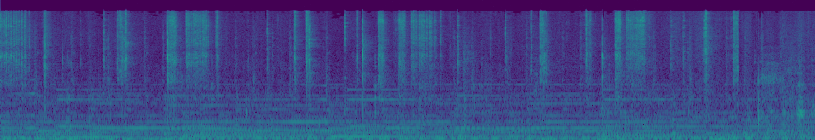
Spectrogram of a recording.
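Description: Vegetable peeler scraping along a raw carrot in quick repeated strokes, faint, over soft background music.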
